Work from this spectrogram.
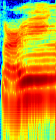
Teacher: হ্যাঁ, ইং, এই যে একটা নুন সাকিন দেখতেছেন, এই নুন সাকিনের পরে দালটা ইকফার হরফ, এই জন্য এই নুন সাকিনটাকে গুন্নাহ করে পড়ছি।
